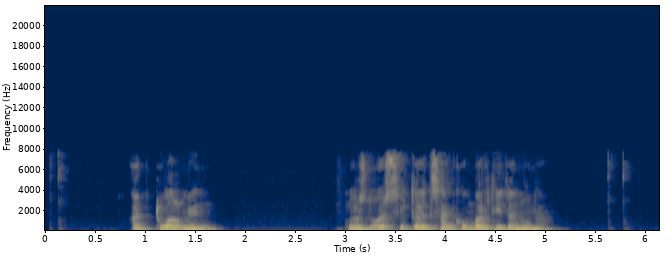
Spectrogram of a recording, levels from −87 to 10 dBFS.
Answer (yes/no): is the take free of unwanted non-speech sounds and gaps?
yes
